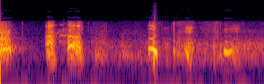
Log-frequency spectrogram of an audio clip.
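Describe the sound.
A dog gives a few short, mid-pitched barks or yelps, spaced irregularly and fairly faint, with no other sounds around them.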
